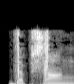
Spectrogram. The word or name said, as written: dapsang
